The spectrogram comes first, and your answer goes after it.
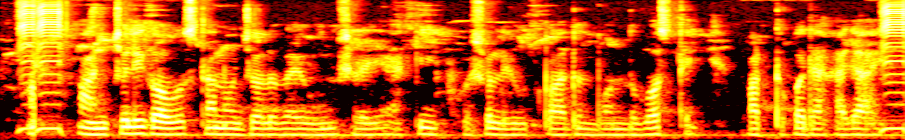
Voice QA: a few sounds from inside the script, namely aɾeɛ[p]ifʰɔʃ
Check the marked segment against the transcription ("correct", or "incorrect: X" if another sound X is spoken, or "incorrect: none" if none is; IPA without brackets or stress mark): incorrect: k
